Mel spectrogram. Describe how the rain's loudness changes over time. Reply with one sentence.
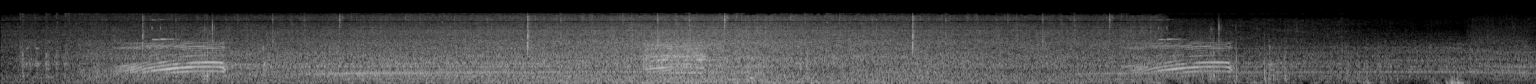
The volume of the rain goes up, then down.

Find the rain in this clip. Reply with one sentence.
The rain can be heard from 0.0 to 15.3 s.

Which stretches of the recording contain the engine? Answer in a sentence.
You can hear the engine from 0.0 to 15.3 s.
